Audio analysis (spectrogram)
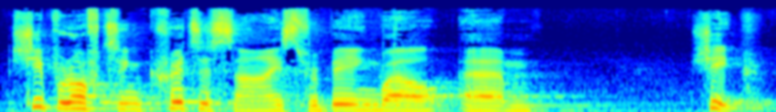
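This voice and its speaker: Man from rural Scotland, high voice, conversational sermon, gentle humor, long hall echo. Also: measured pace. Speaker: preacher.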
